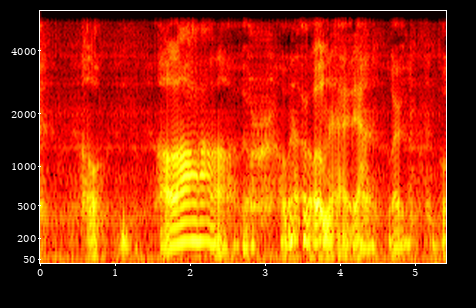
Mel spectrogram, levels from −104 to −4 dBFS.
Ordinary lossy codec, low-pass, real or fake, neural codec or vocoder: none; 5.4 kHz; fake; autoencoder, 22.05 kHz, a latent of 192 numbers a frame, VITS, trained on many speakers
